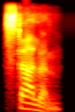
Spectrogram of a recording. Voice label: "stolon", Indian

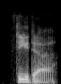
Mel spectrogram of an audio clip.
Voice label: "theta", American

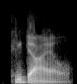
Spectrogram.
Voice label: "condyle", American

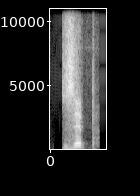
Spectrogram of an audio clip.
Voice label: "zip", American

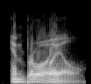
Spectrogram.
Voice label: "embroil", American

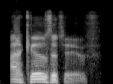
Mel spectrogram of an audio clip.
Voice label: "accusative", British

